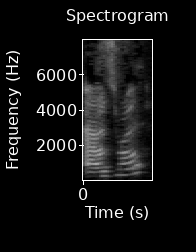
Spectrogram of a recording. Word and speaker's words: AZRA: so everybody go stream that um and it's pronounced ezra yes it's azra yep you got it great uh she's a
